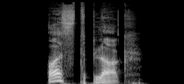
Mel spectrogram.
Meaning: Eastern Bloc
- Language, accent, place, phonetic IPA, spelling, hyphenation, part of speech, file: German, Germany, Berlin, [ˈɔstblɔk], Ostblock, Ost‧block, proper noun, De-Ostblock.ogg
